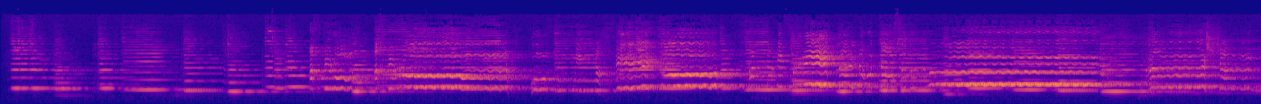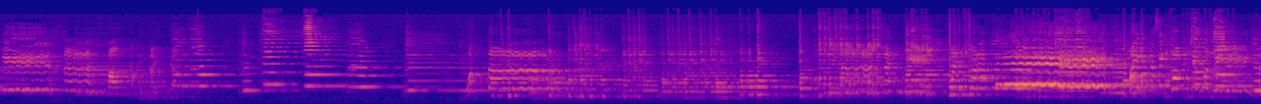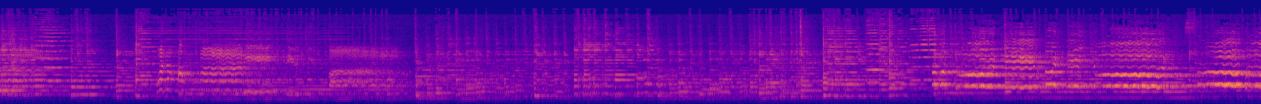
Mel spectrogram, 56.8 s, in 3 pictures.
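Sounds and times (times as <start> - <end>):
oud: 0.0 - 56.7
mezzo-soprano singing: 3.3 - 22.6, 25.8 - 28.2, 31.2 - 39.1, 39.8 - 44.1, 51.0 - 56.7.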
